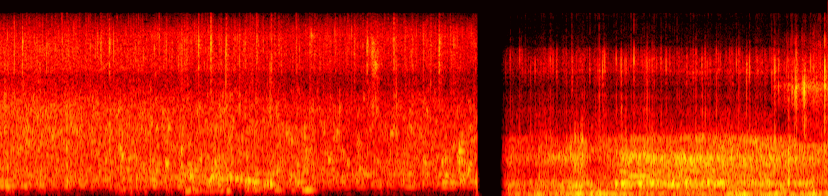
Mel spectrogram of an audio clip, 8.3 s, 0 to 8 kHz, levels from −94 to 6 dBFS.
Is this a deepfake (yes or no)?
no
